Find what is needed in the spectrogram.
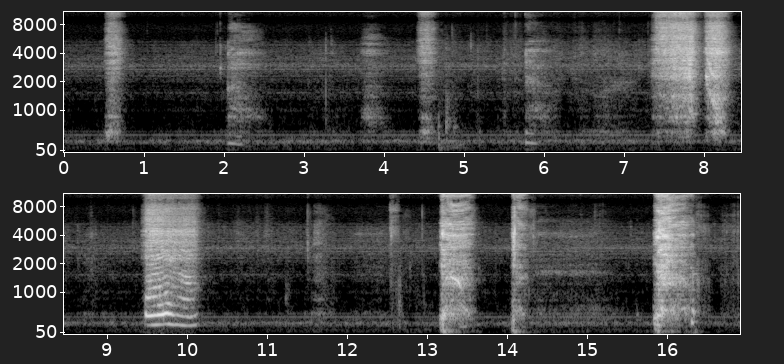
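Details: Sudden-onset prolonged coughing fit: repeated coughs with strained gasping breaths and a brief whimper; nonstop, worsening, bringing tears, patient changing positions for comfort; lungs having a tough time.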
